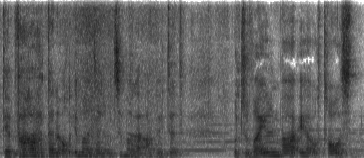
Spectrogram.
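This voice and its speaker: An actress playing a deferential, curious village housekeeper in a radio drama, plain-spoken and hesitant. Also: female voice, mid-range voice, steady tone, fairly quick, darkish tone, soft background music, natural voice. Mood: deferential, confiding.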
